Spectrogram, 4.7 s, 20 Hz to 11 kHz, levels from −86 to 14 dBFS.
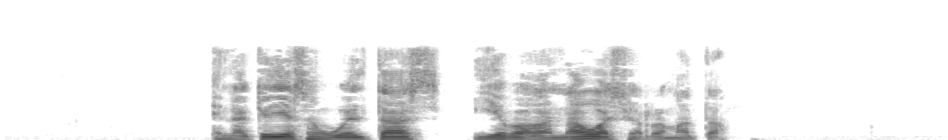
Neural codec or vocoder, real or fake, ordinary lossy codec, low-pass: none; real; AAC, 64 kbps; 7.2 kHz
